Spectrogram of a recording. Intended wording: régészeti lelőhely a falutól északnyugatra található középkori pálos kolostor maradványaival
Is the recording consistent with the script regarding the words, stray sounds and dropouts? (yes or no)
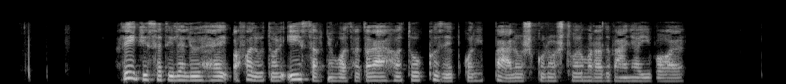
yes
